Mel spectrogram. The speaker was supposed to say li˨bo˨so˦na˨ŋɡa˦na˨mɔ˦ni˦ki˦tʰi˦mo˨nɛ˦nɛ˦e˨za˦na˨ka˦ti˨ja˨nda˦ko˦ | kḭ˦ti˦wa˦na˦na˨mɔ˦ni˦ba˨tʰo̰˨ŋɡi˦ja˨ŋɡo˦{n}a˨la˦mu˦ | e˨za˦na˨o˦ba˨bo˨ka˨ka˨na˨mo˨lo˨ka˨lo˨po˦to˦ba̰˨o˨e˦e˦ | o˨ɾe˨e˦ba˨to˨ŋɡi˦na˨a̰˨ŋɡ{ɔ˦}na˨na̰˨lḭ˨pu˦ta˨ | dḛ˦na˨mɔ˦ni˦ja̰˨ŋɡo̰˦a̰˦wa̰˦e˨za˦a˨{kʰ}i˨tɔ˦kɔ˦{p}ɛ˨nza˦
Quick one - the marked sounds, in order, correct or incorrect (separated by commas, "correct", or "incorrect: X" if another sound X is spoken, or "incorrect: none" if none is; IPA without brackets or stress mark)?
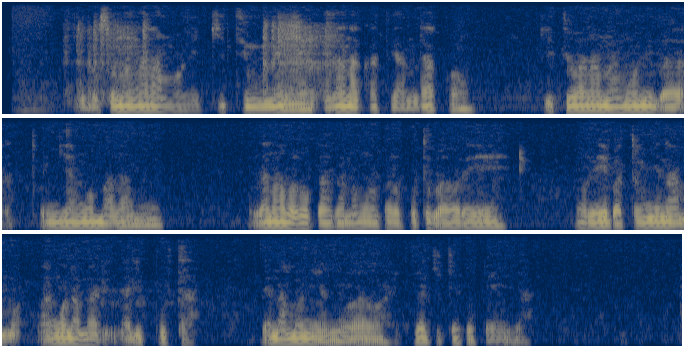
incorrect: m, incorrect: o˦, incorrect: k, correct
